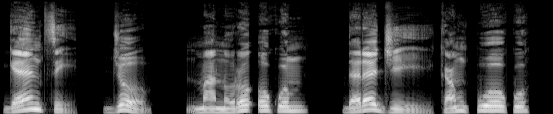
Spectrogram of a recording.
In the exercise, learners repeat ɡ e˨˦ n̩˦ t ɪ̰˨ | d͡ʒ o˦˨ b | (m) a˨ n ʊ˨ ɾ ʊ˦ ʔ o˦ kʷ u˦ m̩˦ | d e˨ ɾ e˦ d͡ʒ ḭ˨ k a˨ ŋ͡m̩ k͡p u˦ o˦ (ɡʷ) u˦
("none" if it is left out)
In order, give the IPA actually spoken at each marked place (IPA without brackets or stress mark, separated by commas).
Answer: m, kʷ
